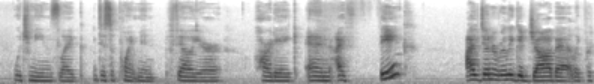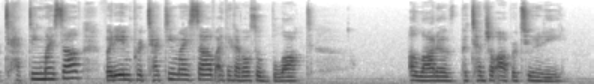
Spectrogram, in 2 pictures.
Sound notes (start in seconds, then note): none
